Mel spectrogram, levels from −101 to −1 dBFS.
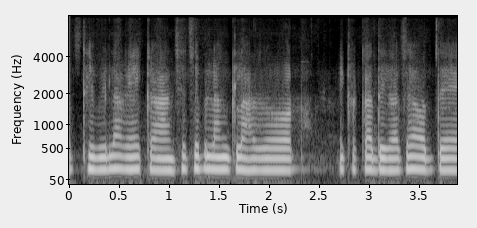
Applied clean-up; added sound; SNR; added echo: neural separator model SepFormer DNS4.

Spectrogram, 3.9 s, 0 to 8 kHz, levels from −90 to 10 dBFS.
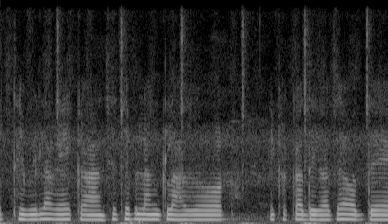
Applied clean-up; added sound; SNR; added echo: none; Rattle (instrument); 18 dB; none.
